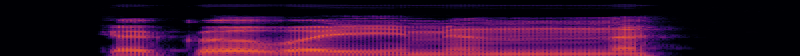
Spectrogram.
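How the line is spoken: Captain asked insinuatingly. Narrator (Russian): вкрадчиво спросил капитан

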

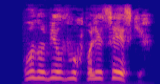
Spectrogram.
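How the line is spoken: Whisper. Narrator (Russian): прошептала она

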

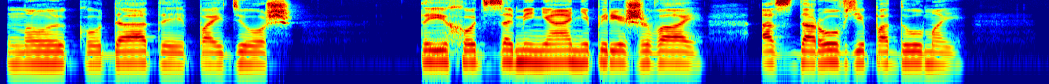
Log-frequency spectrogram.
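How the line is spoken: Unexpectedly calm question. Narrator (Russian): выровнял дыхание, спросил неожиданно спокойным голосом

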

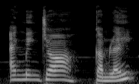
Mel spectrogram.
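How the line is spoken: Shout. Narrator (Vietnamese): thằng Bích đã quát

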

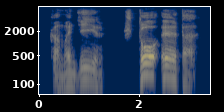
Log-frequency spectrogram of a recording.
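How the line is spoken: Shocked whisper. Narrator (Russian): старпом потрясенно прошептал

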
